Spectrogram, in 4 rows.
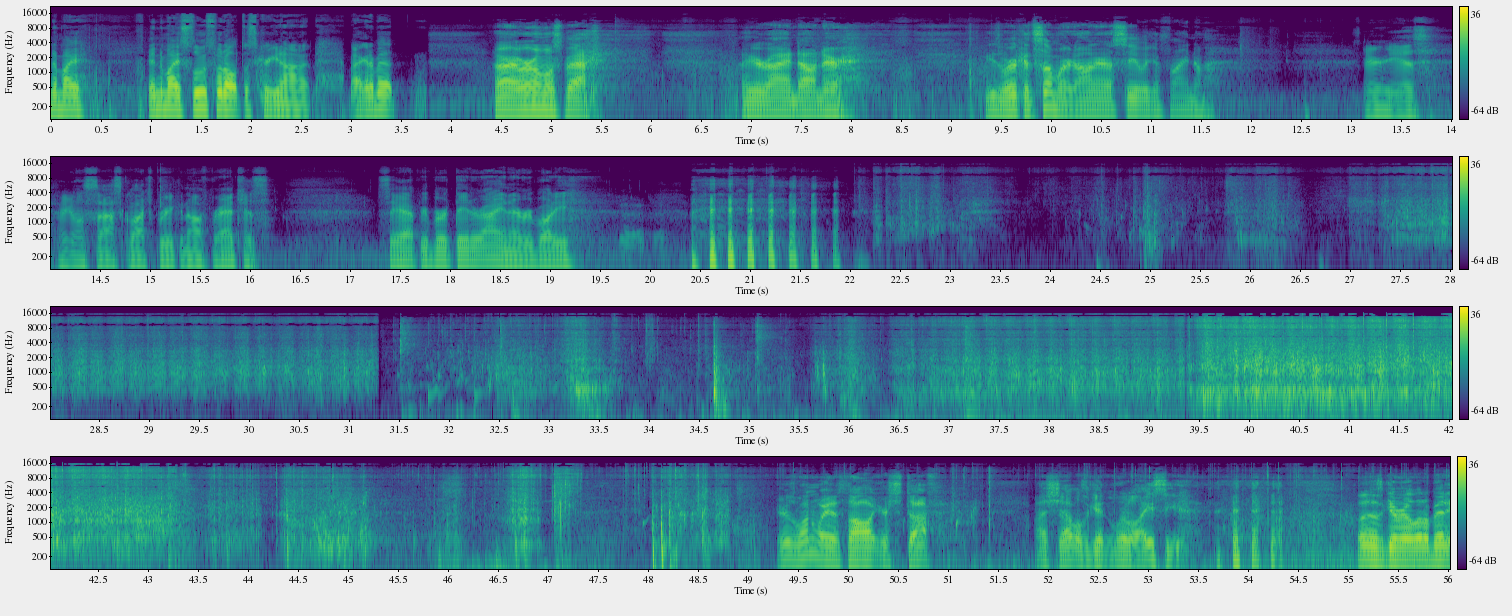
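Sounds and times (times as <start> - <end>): water sloshing and splashing: 22.2 - 52.8
shovel scraping stones: 35.7 - 49.2.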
